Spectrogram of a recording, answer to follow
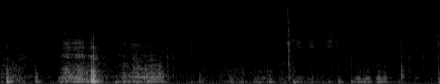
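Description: Sheet of origami paper being folded and creased by hand, the corners brought in to the centre, with soft rustling and a few sharp crinkles. A brief low murmur is heard about a second in.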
